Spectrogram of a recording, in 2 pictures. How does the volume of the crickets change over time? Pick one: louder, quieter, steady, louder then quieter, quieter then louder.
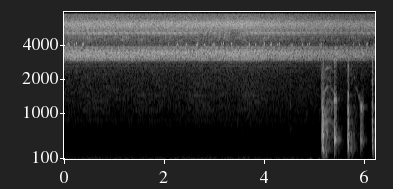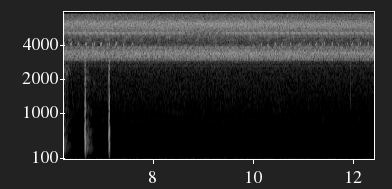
quieter.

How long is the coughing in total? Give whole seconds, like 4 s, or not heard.
2 s.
